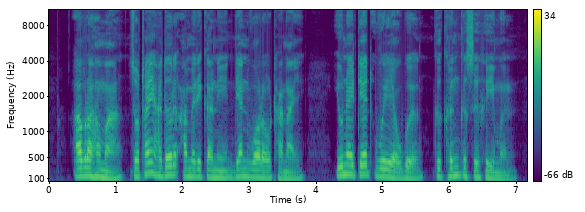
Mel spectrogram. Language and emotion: Bodo, neutral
